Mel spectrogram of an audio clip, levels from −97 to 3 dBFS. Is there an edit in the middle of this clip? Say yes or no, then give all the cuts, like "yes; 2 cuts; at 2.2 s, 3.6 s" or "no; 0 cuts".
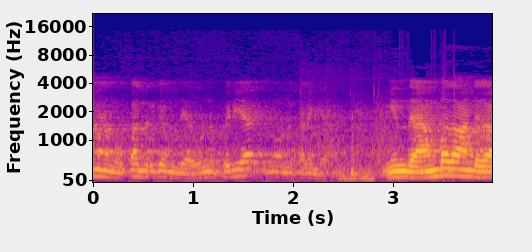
yes; 1 cut; at 2.8 s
